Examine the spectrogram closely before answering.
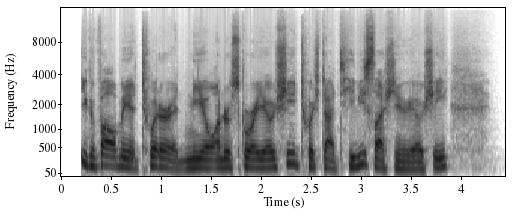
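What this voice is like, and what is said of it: Speaking very fast. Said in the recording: “I said that really fast.”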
